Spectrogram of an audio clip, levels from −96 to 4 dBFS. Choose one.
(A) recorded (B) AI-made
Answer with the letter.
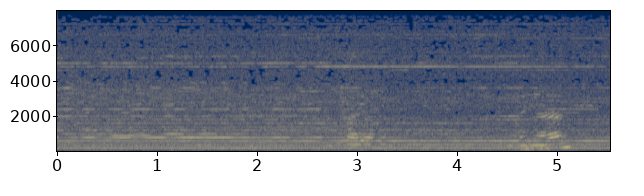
A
